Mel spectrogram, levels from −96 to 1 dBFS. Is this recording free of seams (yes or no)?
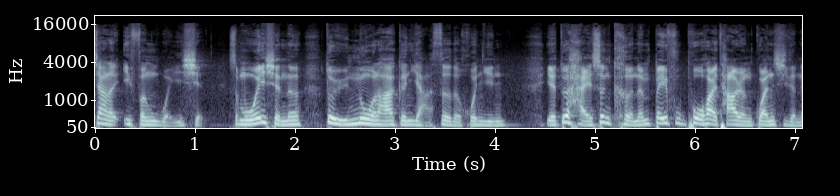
yes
